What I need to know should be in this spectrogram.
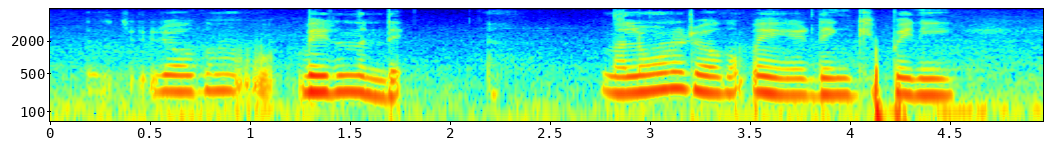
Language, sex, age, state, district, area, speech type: Malayalam, female, 18-30, Kerala, Kasaragod, urban, spontaneous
